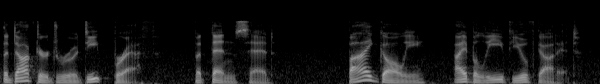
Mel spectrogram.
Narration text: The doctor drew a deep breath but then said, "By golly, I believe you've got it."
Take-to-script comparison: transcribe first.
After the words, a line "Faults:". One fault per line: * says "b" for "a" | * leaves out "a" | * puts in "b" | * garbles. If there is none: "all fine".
The doctor drew a deep breath but then said, "By golly, I believe you've got it."
Faults:
all fine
